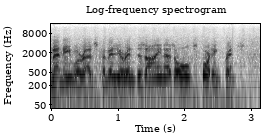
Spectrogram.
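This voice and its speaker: Noticeable background noise sits behind the speaker. A man with a high voice talks at a fairly quick pace with ordinary pitch variation. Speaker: news reporter / sports commentator. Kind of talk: vintage broadcast news report narration.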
